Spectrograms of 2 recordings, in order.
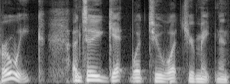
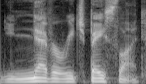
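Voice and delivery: usual speaking voice

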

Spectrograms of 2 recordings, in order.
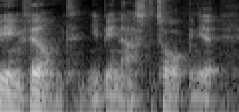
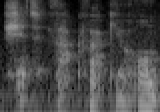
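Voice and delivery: whispered, mock inner voice cursing at himself; hushed self-talk on hearing yourself back; imagined self-critical whisper; 7 dB quieter, slower than usual. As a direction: whisper it like your own harsh inner critic. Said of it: "it might just be that".

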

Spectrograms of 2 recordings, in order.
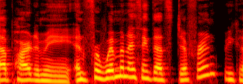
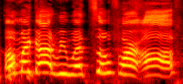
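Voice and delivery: laughing; 11 semitones higher, 5 dB louder than usual. Real, not acted. Laughing, high.

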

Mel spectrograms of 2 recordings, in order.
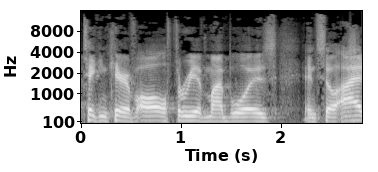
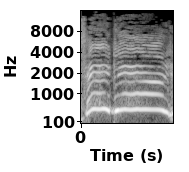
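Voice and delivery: put-on much higher child's greeting; sweet kid voice. Sons greeting their father, sweet high child voice. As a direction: innocent little boys. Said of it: "all my boys".

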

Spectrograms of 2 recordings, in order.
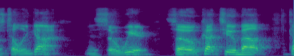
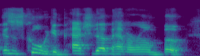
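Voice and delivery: put-on higher-pitched eager kid quote; excited kids; 5 semitones higher than usual. Kids scheming over a found boat, mildly excited. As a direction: mimic kids thrilled by their plan.

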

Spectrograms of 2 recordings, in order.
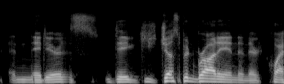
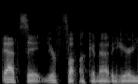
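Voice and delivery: quiet dismissive threat; 6 semitones lower, 5 dB quieter than usual. Retold or imitated. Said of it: "that look he gives is just like".

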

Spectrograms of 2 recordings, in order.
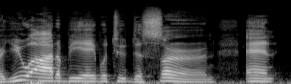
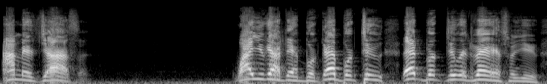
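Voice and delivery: raised, louder mock-teacher voice; Miss Johnson; 5 semitones higher, 4 dB louder than usual. Imitating a sixth grade teacher challenging a pupil's book, scolding. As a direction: imitate a scolding old schoolteacher. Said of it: "She talked like this".

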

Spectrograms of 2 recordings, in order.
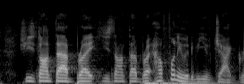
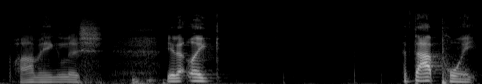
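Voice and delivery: ordinary delivery

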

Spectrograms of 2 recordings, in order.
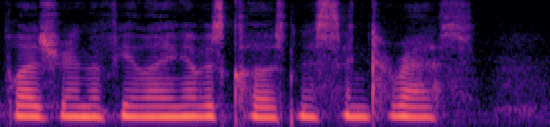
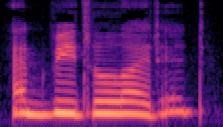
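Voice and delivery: coldly; 4 semitones higher, 9 dB louder than usual. A narrator's reading. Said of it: "he said coldly".

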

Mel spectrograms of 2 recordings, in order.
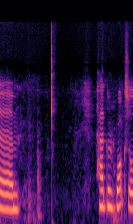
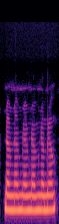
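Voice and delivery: rhythmic, even "nom nom" noises; imitated munching. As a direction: chomp through the words like cartoon eating. Imitates Dudley casually eating cake.

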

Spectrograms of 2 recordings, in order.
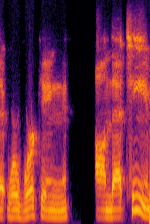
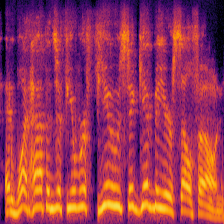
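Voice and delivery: R. Lee Ermey; 11 semitones higher than usual. Retold or imitated. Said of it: "I go full R. Lee Ermey".

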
